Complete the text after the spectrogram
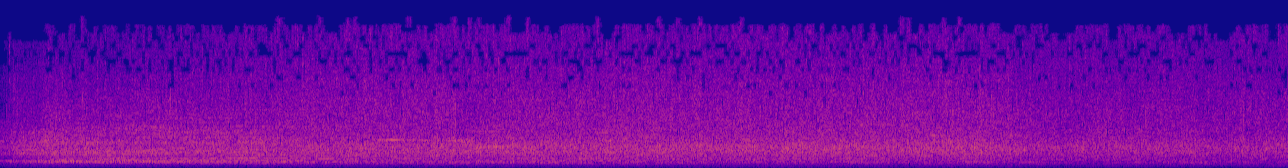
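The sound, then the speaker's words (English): Sustained applause from a large audience after the president's line that America will never be a socialist country, with Nancy Pelosi reluctantly clapping behind him; a dense, steady wash of many hands clapping that holds loud for nearly ten seconds before easing slightly at the end. “Nancy Pelosi reluctantly clapping, stone-faced, though, behind him.”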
